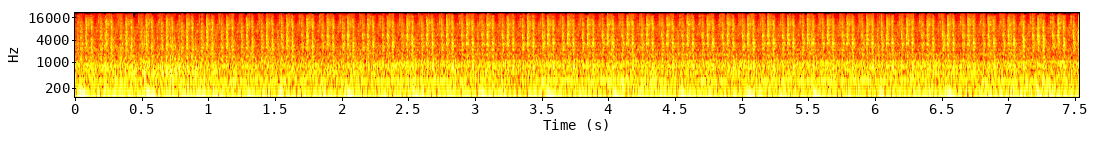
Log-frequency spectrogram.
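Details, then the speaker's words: BMW E30 318i automatic, warm at optimum temperature, after fan clutch given a whack: steady idle with busy tick under strong airy rush as fan clutch kicks in, blowing harder than before; temperature now holds at half, fan clutch working. "I can hear it now it's just started kicking in it's definitely harder stop than it was before"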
